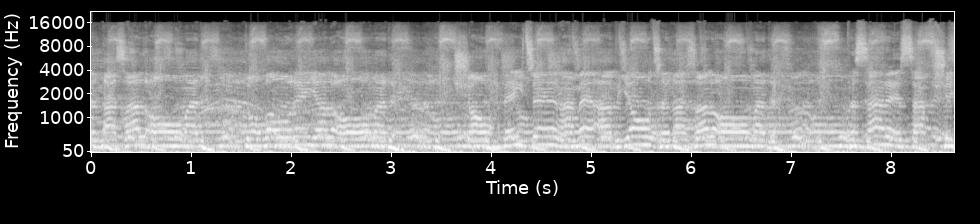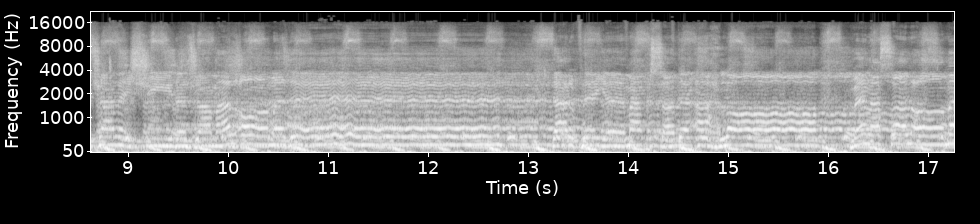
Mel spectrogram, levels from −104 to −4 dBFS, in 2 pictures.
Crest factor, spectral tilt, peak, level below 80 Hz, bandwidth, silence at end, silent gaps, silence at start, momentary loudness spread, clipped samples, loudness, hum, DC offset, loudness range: 8 dB; -4 dB/octave; 0 dBFS; -24 dBFS; 17 kHz; 0 s; none; 0 s; 2 LU; under 0.1%; -9 LUFS; none; 2%; 1 LU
